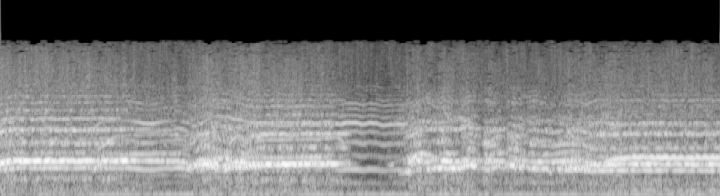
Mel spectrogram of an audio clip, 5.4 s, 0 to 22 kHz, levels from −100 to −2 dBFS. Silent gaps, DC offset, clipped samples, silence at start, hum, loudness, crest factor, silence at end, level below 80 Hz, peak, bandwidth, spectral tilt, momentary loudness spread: none; under 0.1%; under 0.1%; 0 s; none; -12 LUFS; 10 dB; 0 s; -32 dBFS; -2 dBFS; 9.4 kHz; -4 dB/octave; 6 LU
